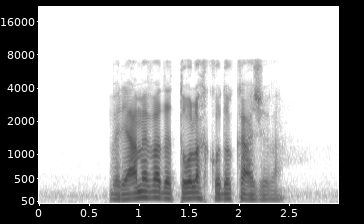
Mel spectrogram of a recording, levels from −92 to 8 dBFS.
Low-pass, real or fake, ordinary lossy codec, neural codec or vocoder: 7.2 kHz; real; none; none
